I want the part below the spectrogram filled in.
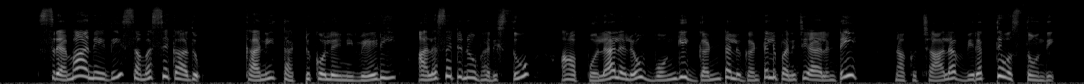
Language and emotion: Telugu, disgusted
